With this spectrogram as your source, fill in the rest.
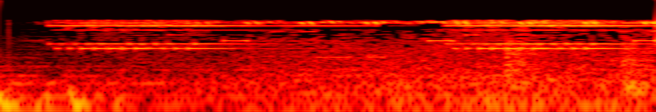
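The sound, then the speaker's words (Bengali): A telephone ringing with a steady, high electronic tone that holds throughout over a low rumbling background. “একদিন সন্ধ্যের দিকে ম্যাথিউর phone আসে”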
